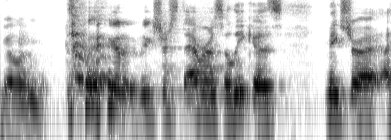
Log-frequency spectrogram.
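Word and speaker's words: Stavros Halkias: I gotta make sure Stavros Halikas, make sure I say his name right. Stavros Halkis.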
